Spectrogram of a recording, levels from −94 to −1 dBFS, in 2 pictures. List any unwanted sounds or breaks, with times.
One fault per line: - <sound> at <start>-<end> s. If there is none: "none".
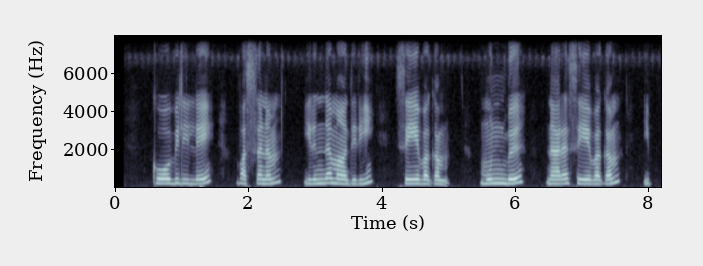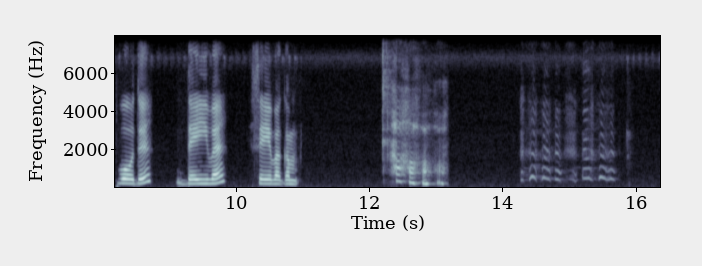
- laugh at 12.2-13.2 s
- laugh at 14.2-15.8 s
